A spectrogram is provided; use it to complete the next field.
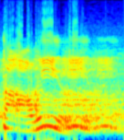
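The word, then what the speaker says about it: تعويذ: আউযু মানে পানা, ওখান থেকে তাওয়ীজ, অ্যাকচুয়ালি তাবিজ নয়, উচ্চারণ হচ্ছে তাওয়ীজ। আওয়াযা ইউআউযু তাওয়ীজান, বাবে তাফঈল থেকে এসেছে।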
